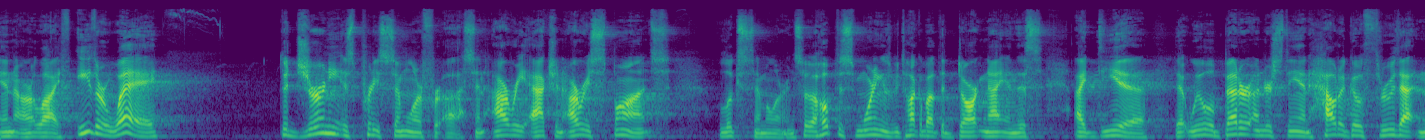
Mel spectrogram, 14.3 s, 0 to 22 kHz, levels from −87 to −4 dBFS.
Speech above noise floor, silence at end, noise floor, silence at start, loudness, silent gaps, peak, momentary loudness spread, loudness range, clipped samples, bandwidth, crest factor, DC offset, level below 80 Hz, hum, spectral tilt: 41 dB; 0 s; -65 dBFS; 0 s; -23 LUFS; none; -2 dBFS; 12 LU; 4 LU; under 0.1%; 17 kHz; 22 dB; under 0.1%; -66 dBFS; none; -3.5 dB/octave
